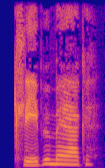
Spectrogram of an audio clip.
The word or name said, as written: klæbemærke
